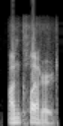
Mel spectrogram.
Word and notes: uncluttered: American English

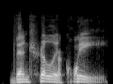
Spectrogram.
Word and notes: ventriloquy: American English

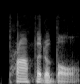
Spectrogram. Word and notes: profitable: American English

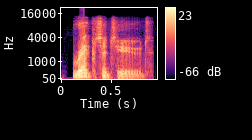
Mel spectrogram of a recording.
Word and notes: rectitude: British English

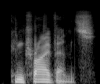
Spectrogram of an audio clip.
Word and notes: contrivance: American English

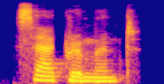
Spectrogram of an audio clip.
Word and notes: sacrament: Indian

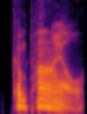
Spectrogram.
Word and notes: compile: American English

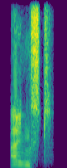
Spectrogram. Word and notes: angst: British English

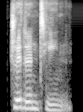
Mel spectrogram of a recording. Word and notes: Tridentine: Indian

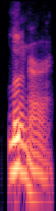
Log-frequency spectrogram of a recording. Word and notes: lunar: American English

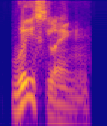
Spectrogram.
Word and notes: Riesling: British English

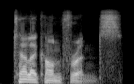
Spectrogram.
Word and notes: teleconference: British English

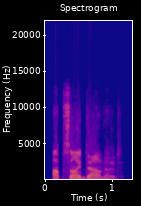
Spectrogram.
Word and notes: upside down: British English

